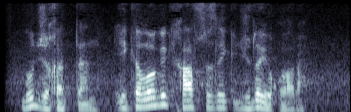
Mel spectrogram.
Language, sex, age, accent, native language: Uzbek, male, 25-34, Samarqand, Uzbek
